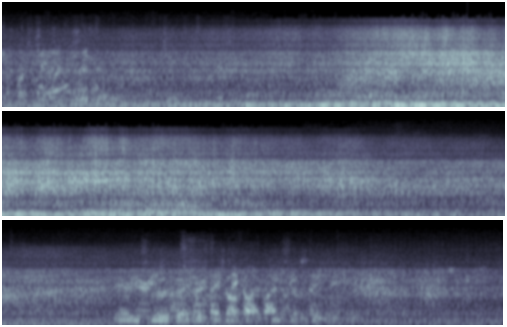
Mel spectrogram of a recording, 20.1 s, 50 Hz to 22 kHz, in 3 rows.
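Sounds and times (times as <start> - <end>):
propeller aircraft engines droning: 0.0 - 20.0.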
